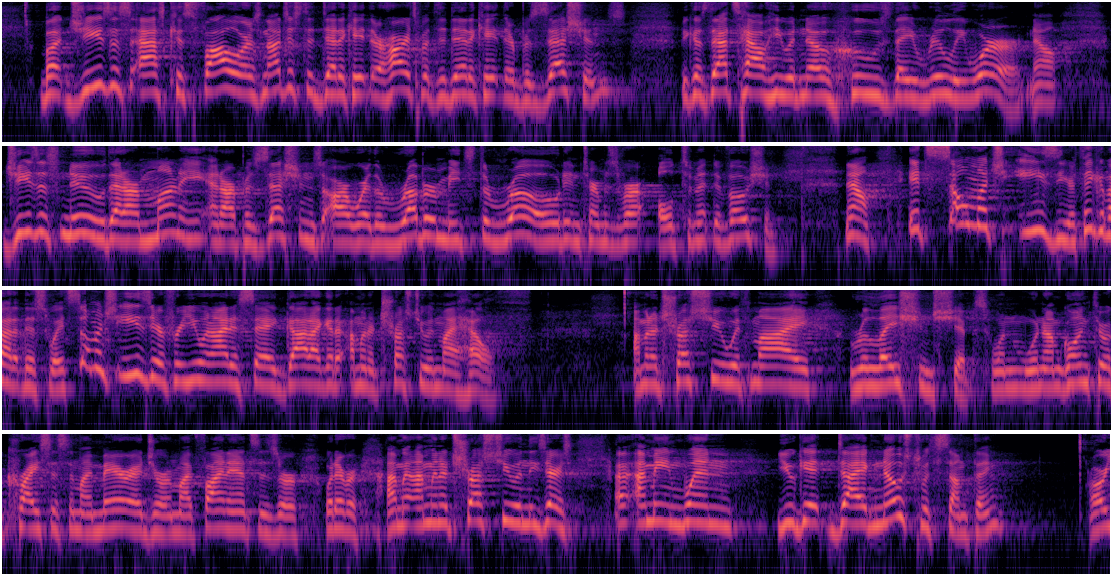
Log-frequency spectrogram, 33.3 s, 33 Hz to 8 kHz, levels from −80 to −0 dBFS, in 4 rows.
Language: English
